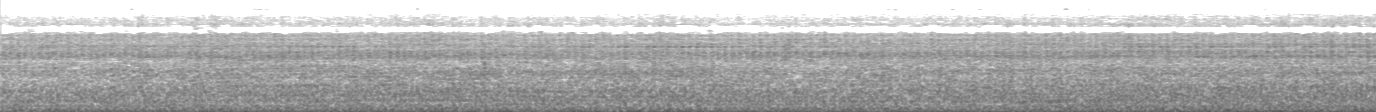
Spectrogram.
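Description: Skoda Kodiaq engine idling: a steady low rumble that holds even throughout.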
